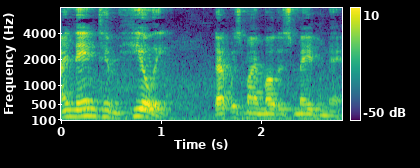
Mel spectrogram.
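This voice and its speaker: Noticeable background noise sits behind the speaker. A man talks with ordinary pitch variation. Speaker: retired middle school teacher, keynote speaker at a high school graduation. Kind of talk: graduation commencement speech. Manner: humorous, storytelling.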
